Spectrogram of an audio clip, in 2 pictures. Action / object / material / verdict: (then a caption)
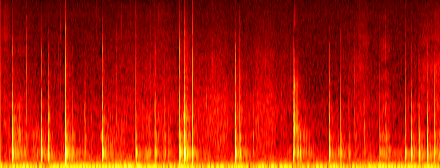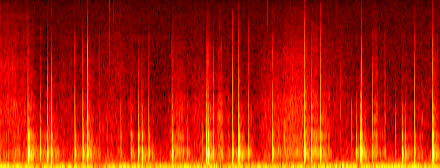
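tap / cardboard notebook cover / cardboard / none. Fingertips with medium nails tap and scratch the glossy pastel cardboard cover of a medium-sized spiral-bound notebook printed with unicorns and bound with metal wire, held upright in both hands. Dozens of quick, dry, hollow taps with a low-mid tone come in an irregular rhythm over the whole clip, with soft, faint scratching between them. Each tap dies away almost at once.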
